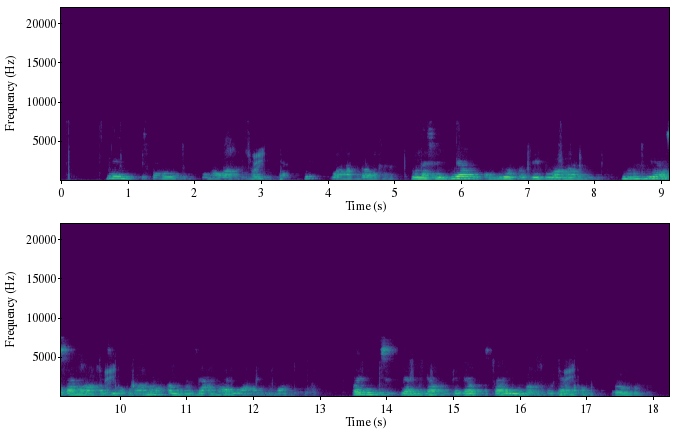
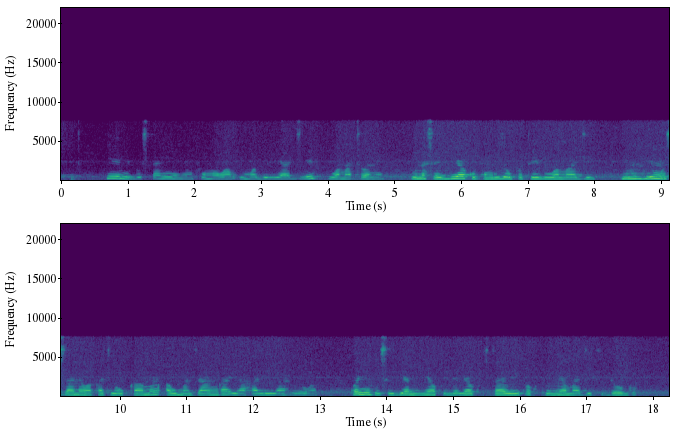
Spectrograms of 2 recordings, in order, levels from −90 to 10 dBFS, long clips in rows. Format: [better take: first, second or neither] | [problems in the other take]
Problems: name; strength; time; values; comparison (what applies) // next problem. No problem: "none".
second | noise reduction (neural mask model DeepFilterNet 3)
